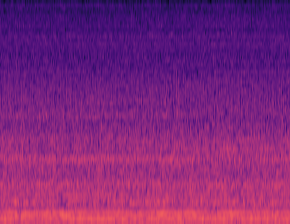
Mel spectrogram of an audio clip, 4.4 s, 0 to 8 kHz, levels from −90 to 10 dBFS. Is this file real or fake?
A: fake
